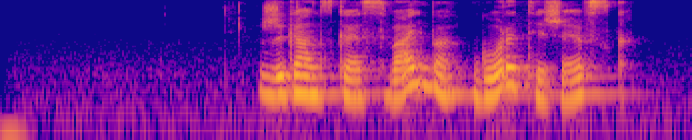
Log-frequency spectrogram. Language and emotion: Russian, neutral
